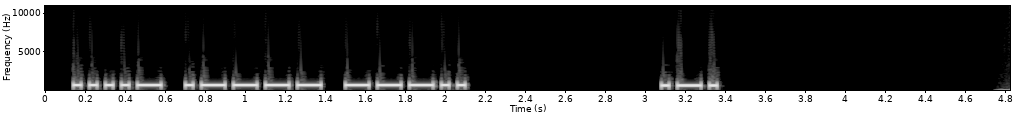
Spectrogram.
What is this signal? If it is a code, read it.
Morse code, heard as a keyed tone, about 30 wpm, 700 Hz. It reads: 418 R
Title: Worked All Europe DX Contest - QTC Exchange - 30wpm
